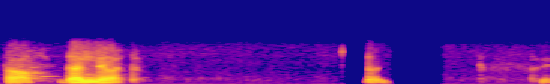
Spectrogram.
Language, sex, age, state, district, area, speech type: Marathi, male, 18-30, Maharashtra, Amravati, urban, conversation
